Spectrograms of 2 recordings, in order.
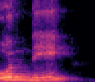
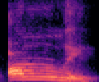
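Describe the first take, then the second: First: The L sound is left out. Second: The L sound is clearly pronounced. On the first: The speaker calls it wrong. "우리나라 말로 언니 이렇게 하죠" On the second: The speaker calls it right. "L 발음해줘야 돼"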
